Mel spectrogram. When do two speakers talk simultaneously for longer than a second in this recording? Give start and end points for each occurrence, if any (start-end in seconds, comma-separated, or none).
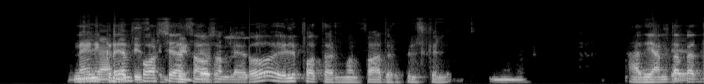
0.8-2.2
